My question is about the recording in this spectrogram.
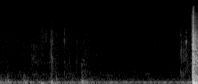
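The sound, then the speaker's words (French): A door opens: a few soft, low bumps over a quiet hum, then a sudden loud clack of the latch or door at the very end. “La porte s'est ouverte.”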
